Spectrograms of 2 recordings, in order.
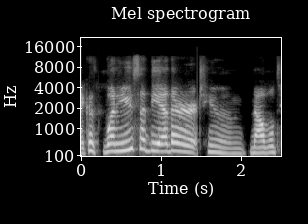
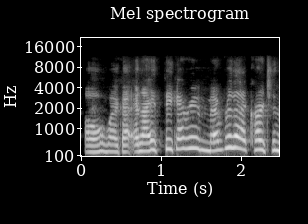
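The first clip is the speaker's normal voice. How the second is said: ordinary delivery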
